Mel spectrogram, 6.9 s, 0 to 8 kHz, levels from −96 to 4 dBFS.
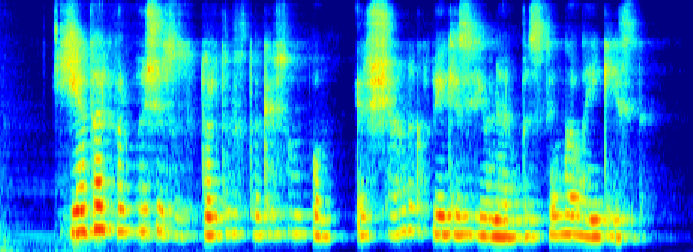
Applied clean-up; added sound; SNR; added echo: neural mask model DeepFilterNet 3.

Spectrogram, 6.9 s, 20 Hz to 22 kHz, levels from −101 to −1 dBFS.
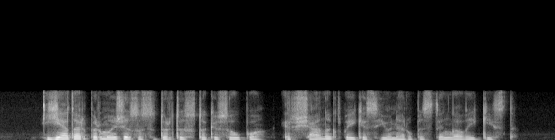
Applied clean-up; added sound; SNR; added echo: none; none; none; none.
